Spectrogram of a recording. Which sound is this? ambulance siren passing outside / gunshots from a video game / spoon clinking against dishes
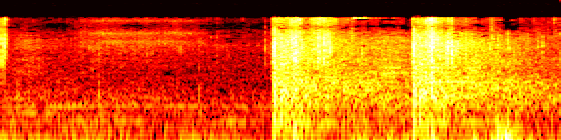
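gunshots from a video game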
